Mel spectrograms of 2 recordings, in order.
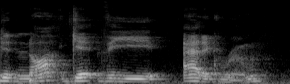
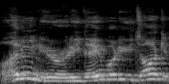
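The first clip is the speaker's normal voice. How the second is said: playful, fun put-on voice, pitched up; 6 semitones higher than usual. Retelling a ghost story, quoting a father woken at night: imitating dad in a fun voice. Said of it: "I don't know why I'm doing a fun voice".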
